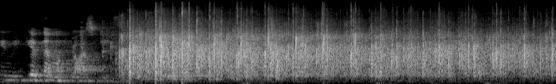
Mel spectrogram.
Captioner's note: audience applauding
